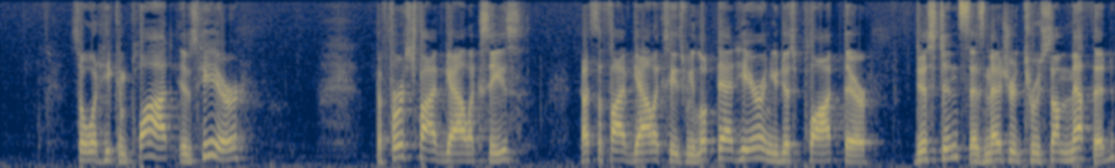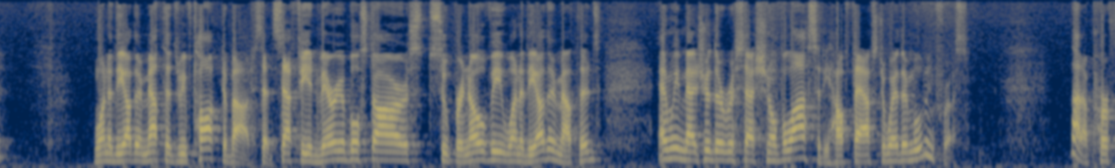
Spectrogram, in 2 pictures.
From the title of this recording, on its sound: Live Class Lecture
